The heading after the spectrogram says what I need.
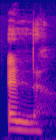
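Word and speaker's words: elle: is is uh L L is just l l l l which sounds like the pron pronoun l so uh she she in French would be L yes thank you strings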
